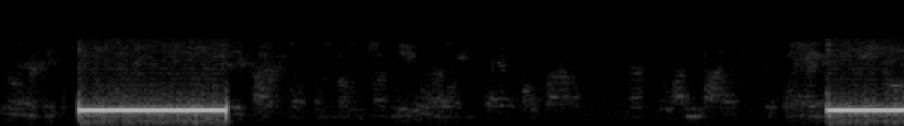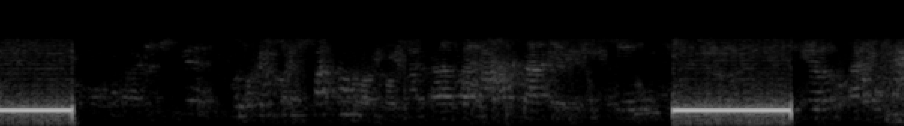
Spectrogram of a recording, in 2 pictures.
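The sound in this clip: Steady telephone tone after a dropped call: three even, mid-pitched beeps of about a second each, spaced roughly five seconds apart, with faint low noise in the gaps.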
